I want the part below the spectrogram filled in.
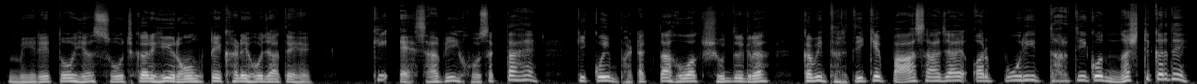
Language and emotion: Hindi, fearful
